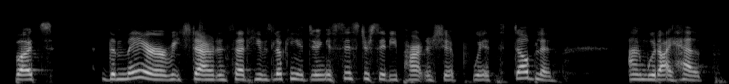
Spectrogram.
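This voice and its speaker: Dry and close with no echo, a woman's fairly high voice with an Irish accent moves at a moderate pace with fairly even intonation. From Ireland. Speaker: marketing professional, program alumna. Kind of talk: podcast interview.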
